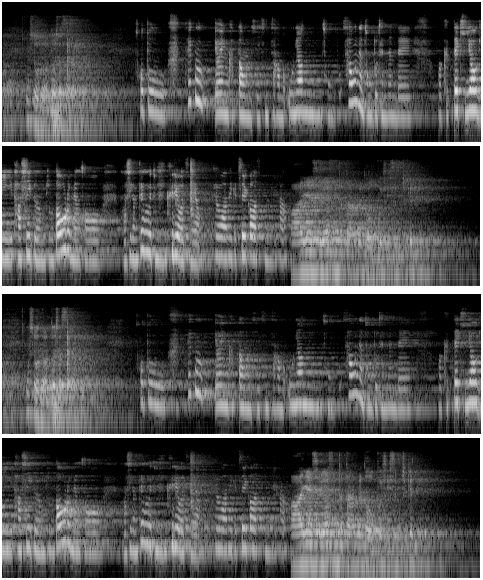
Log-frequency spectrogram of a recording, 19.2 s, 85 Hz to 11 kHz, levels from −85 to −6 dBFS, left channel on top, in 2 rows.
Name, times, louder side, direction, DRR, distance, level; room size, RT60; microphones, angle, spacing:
voice 1, 0.5-1.5 15.3-17.8, right 1 dB, 40° right, 2 dB, 3.5 m, -32 dB
voice 2, 2.8-8.3 8.8-15.3, left 5 dB, 75° left, 12 dB, 0.9 m, -30 dB
22.0 x 19.0 x 9.3 m, 2.8 s
head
